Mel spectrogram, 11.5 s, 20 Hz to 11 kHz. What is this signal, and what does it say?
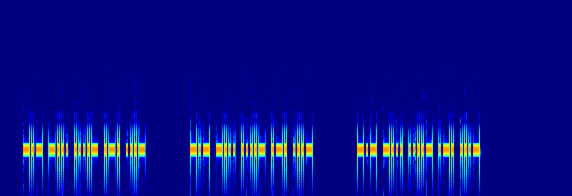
Morse code, heard as a keyed tone, about 27 wpm, 700 Hz. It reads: KB4RV KB4RV KB4RV
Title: USA Call Signs - 5 Characters - Repeated 3x - 28wpm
